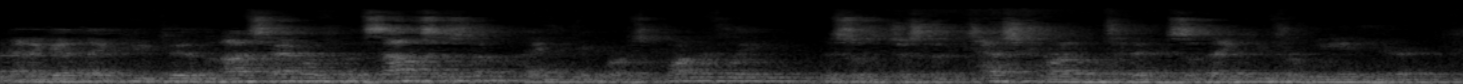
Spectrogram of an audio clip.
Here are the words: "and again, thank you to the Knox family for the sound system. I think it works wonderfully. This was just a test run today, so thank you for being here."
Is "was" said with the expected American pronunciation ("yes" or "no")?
yes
